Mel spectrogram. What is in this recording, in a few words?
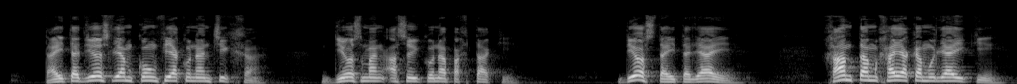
salmos, quechua ayacucho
